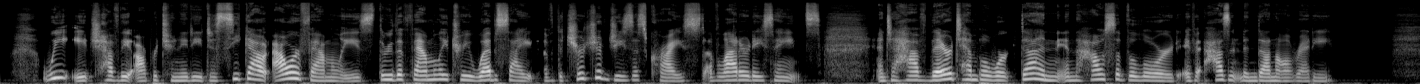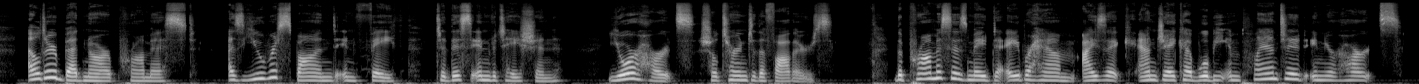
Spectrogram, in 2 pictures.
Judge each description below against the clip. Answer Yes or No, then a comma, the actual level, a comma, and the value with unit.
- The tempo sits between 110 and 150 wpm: No, average, 160 wpm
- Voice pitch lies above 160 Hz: Yes, high, 190 Hz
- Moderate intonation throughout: Yes, average, 3.3 semitones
